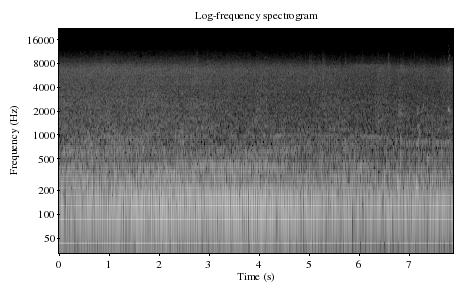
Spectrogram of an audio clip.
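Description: A low engine drone over a steady outdoor hiss, swelling about halfway through and then easing off, like a motor vehicle passing.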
